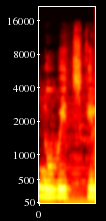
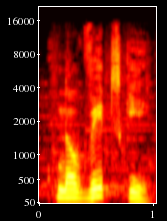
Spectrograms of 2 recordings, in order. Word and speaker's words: Nowitzki: At buti na lang talaga kasi kung hindi wala tayong Dirk Nwitsky legacy ngayon. Ang tamang bigkas ng pangalan ni Dirk ay Dirk Novitski. Kasi sa German, ang W ay nagtutunog V.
